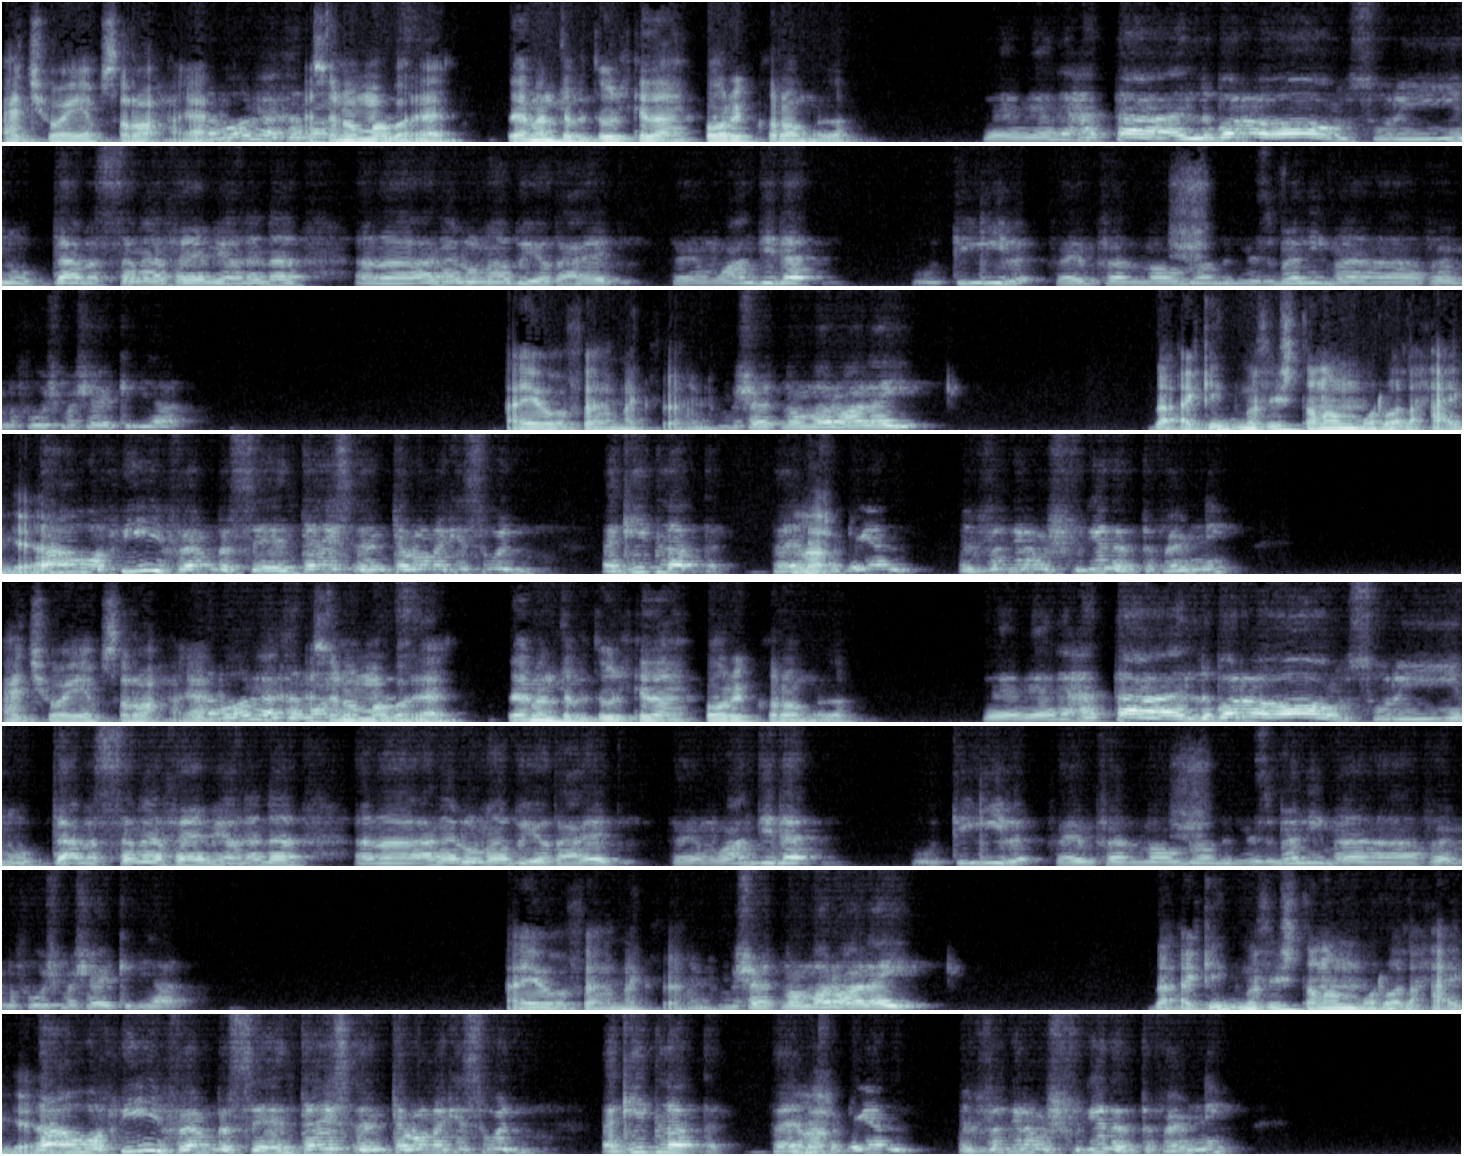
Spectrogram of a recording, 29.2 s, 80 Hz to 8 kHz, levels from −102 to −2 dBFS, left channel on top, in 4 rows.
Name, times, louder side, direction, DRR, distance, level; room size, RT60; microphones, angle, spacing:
voice 1, 0.0-1.1 1.5-2.2 2.5-4.3 13.2-13.3 17.1-18.2 20.3-22.2 25.8-26.0, left 3 dB, 25° left, 0.4 m, -22 dB
voice 2, 0.9-2.2 4.9-11.5 11.9-15.5 18.2-19.2 22.1-24.6 24.9-26.4 26.7-28.1, right 2 dB, 50° right, 1.4 m, -25 dB
3.1 x 2.2 x 2.6 m
head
